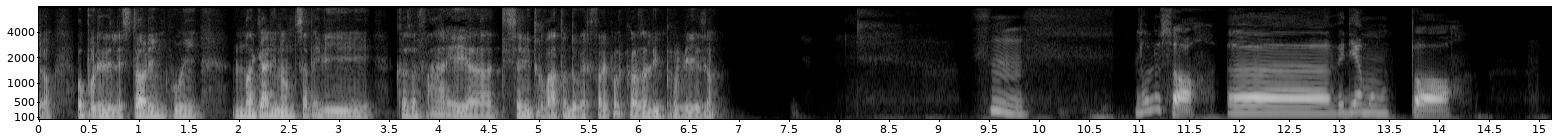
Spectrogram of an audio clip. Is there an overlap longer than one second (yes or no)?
no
